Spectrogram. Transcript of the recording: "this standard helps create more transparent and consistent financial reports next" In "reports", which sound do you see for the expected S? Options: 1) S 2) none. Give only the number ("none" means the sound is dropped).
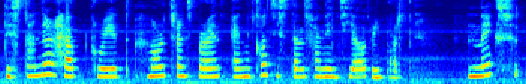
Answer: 2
